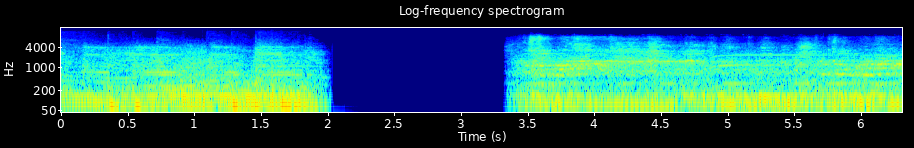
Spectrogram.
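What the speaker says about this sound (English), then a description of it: "A soaked but suddenly much happier crowd here in Waco, jumping around on the timeout, trying to give the Bears some energy." A soaked football crowd at a Baylor Bears home game in Waco against OU cheers and roars during a timeout in the rain, a loud, steady wall of noise broken by about a second of silence before it resumes.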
